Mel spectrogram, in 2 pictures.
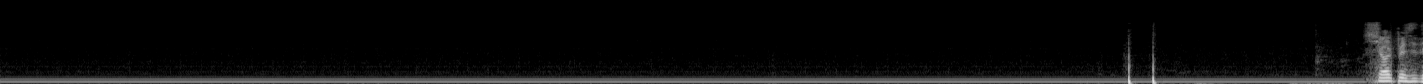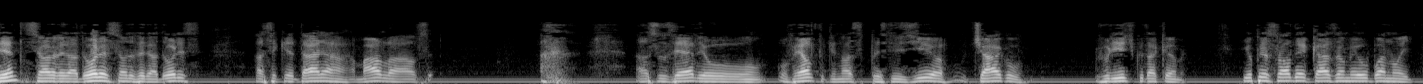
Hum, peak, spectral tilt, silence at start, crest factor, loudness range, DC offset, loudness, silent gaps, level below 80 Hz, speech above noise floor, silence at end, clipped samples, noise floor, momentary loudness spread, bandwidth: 60 Hz at -40 dBFS; 0 dBFS; -8 dB/octave; 0 s; 20 dB; 24 LU; under 0.1%; -18 LUFS; none; -42 dBFS; 21 dB; 0 s; under 0.1%; -38 dBFS; 24 LU; 7.6 kHz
